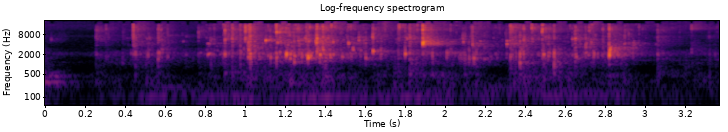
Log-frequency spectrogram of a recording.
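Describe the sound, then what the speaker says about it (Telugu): Water splashes and trickles quietly in a sink as mushrooms are rinsed by hand, close and soft. "ఇలా వాటర్లో వేసుకొని బాగా నీట్గా కడుక్కోవాలి."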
